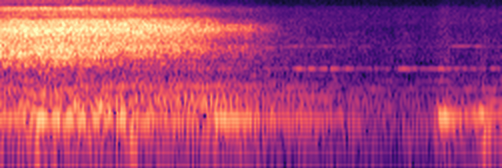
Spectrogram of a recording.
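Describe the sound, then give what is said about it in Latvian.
A slow, deep inhale during a guided meditation breathing exercise: a loud, airy hiss for about two seconds that gradually fades into near quiet, followed by a faint soft rustle. “Lēn, lēn izelpa. Dziļi, dziļi elpa.”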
